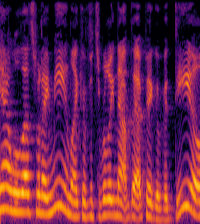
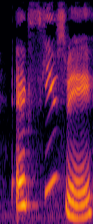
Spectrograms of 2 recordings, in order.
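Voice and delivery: ordinary delivery

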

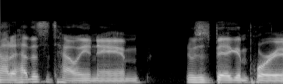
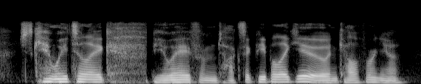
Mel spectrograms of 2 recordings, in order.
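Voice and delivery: mock muttering under the breath, as an aside. Retelling what a daughter said during an argument with her mom, imitating muttering under her breath. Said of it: "under her breath".

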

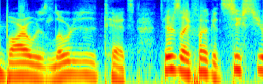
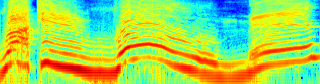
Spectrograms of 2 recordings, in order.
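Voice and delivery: put-on mushy slurred speech, pitched up, drawn out; 8 semitones higher, 4 dB louder than usual. Retelling a guy playing air guitar at a show, imitating a guy slurring words. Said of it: "some guy there just slurring his words".

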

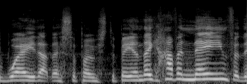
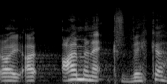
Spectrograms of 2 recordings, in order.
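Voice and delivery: ordinary delivery

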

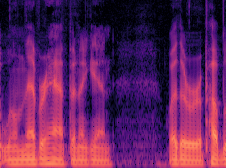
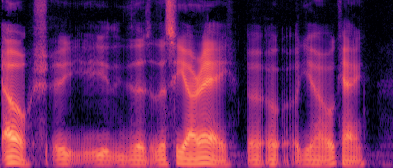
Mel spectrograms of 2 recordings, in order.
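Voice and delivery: stammering delivery, much slower. Retelling a phone call, the speaker acts out Meyer stammering.

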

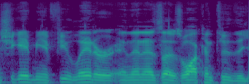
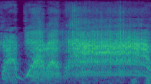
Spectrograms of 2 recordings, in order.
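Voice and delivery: mock screaming, higher and louder; 8 dB louder than usual. Imitating the kid from the video screaming: imitating the kid's scream. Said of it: "it was the scream at the end for me".

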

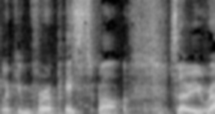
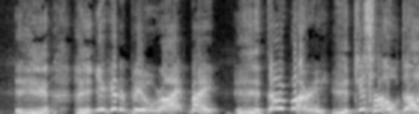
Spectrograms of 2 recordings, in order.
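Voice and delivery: tearful, crying speech with a comforting, reassuring tone; 12 semitones higher, 3 dB louder than usual. Retelling how an injured man's friend hugged and reassured him, imitating a friend crying. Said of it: "his mate hugged him and started crying".

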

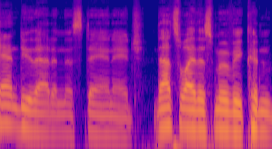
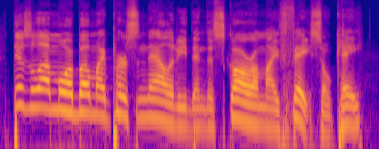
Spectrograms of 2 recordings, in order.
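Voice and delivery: loud, high put-on Italian voice, belted out; 9 semitones higher, 10 dB louder than usual. Redoing a movie character's line, this time in an italian voice. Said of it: "I can't do it without doing Italian voice".

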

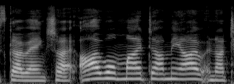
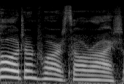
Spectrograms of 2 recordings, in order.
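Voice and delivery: put-on Irish accent, easy reassuring tone; 3 semitones higher than usual. Retelling what a man in a lift said: imitating an Irish accent. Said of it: "One of your better accents".

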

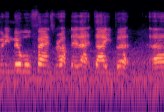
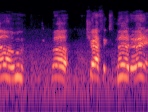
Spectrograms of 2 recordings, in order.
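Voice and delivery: pitched-up loud moan; 6 semitones higher, 5 dB louder than usual. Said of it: "still moaning now".

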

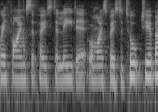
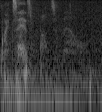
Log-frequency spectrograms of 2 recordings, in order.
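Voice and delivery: soft, unvoiced whisper. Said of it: "She whispered".

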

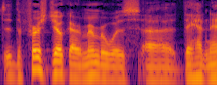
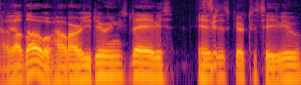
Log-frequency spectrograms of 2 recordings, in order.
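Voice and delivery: realistic speech-synthesizer voice; 4 dB louder than usual. A guest greets the hosts on arrival, doing a Stephen Hawking impression. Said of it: "Is it cool to do like Stephen Hawking".

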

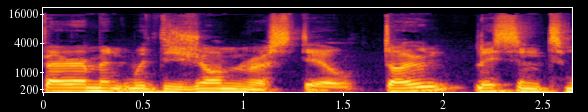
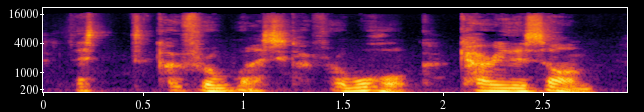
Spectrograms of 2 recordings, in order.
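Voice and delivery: imitated whispering; 3 semitones higher than usual. Retelling what a journalist said during a sit-down interview: imitating someone whispering. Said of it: "he's sort of whispering".

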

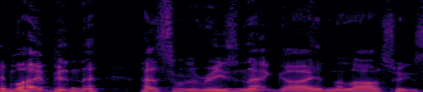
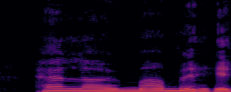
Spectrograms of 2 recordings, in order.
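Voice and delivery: put-on high-pitched creepy little girl voice; 8 semitones higher, 6 dB louder than usual. Comparing someone to a horror movie child: horror-movie child voice. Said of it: "she's like a child from a horror movie".

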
